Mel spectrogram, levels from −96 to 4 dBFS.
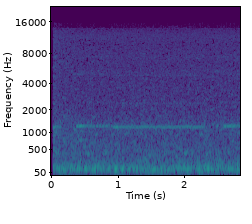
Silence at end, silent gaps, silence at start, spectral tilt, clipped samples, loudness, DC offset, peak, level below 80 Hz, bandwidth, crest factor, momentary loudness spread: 0 s; none; 0 s; -4 dB/octave; under 0.1%; -53 LUFS; under 0.1%; -38 dBFS; -64 dBFS; 15.5 kHz; 14 dB; 1 LU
